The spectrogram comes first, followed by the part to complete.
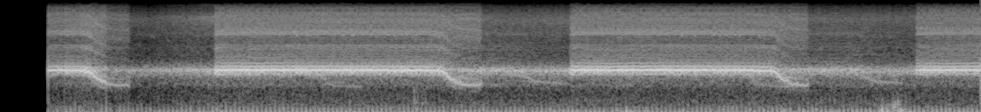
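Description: A cicada gives its mating call: a piercing, even whine with a harsh buzzy edge. Every two to three seconds each burst ends with a quick downward slur before the sound swells again.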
